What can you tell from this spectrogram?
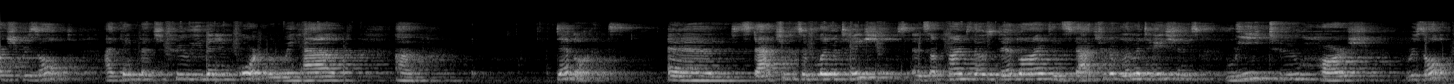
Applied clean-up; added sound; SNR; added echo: neural separator model SepFormer DNS4.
